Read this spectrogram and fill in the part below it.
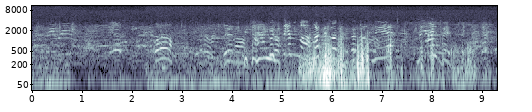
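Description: Several young men talk and shout excitedly close by, outdoors.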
